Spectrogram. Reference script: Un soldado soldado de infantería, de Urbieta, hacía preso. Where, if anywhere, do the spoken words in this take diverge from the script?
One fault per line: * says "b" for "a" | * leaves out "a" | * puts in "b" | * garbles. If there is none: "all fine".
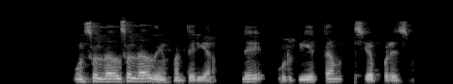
all fine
